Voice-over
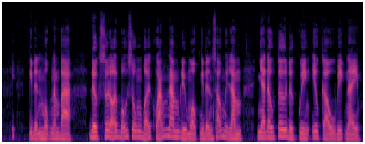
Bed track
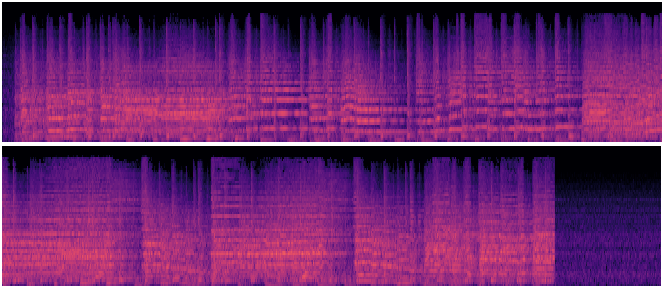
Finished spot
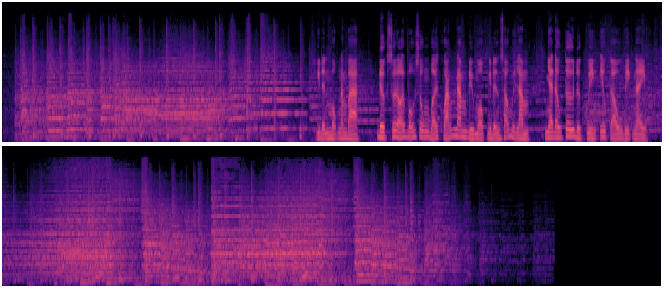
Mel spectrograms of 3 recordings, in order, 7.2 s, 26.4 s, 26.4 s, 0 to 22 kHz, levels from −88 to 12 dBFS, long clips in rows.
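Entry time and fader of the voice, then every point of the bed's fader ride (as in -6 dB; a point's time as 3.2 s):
5.75 s, +1.0 dB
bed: 5.67 s -5.5 dB
6.51 s -19 dB
13.17 s -19 dB
14.64 s -4 dB
21.34 s -4 dB
23.17 s -33.5 dB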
